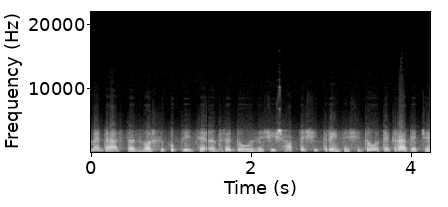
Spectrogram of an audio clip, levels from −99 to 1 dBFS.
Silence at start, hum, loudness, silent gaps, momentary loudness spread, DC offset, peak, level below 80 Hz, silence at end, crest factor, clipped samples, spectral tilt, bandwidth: 0 s; none; -25 LUFS; none; 6 LU; under 0.1%; -4 dBFS; -72 dBFS; 0 s; 22 dB; under 0.1%; -5 dB/octave; 5.4 kHz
